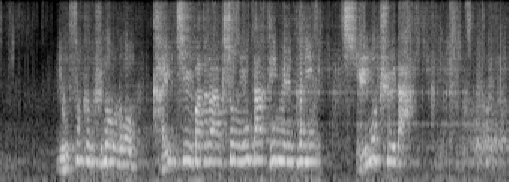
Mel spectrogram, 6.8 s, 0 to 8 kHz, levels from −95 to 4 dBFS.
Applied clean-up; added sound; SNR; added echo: neural separator model SepFormer DNS4.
